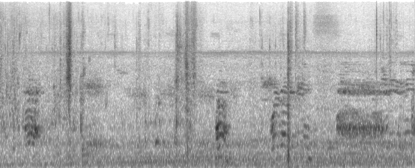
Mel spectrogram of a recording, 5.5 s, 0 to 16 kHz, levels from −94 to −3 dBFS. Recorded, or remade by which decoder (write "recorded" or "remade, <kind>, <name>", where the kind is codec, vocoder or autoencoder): recorded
